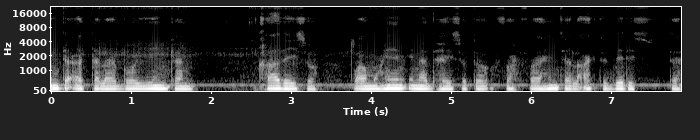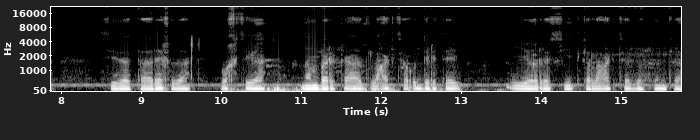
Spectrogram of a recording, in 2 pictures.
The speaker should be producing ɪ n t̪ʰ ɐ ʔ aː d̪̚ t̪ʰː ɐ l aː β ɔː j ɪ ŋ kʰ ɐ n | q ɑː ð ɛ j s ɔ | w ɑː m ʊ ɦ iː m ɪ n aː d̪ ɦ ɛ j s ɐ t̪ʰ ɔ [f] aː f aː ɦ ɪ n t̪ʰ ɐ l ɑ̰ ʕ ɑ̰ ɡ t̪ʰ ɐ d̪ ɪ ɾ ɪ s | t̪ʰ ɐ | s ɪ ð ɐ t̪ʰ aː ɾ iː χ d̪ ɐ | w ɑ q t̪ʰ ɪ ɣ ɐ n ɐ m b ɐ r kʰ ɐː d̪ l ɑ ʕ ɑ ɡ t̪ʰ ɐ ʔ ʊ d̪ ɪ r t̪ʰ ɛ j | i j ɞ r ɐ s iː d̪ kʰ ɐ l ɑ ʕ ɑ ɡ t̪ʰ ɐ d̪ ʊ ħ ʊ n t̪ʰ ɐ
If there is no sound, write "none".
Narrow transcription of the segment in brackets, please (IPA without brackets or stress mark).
f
